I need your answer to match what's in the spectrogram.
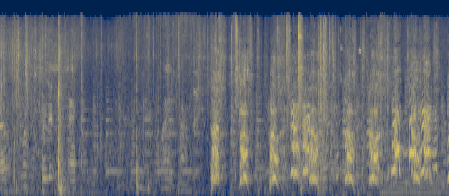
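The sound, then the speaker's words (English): Weimaraner dogs, including one named Thunder, bark in repeated, fairly loud bursts, picking up over the second half with a few yips and whimpers, while people talk and a steady hum runs underneath, just past Clontarf bus station garage heading towards the wooden bridge to the island. “I have Weimaraner dogs.”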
